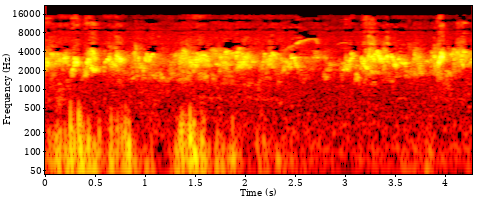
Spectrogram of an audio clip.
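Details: Young wild red-whiskered bulbul singing a fast-round song with doubled phrases, used to excite other birds: a dense run of chattering, warbled notes, with low thumps of handling noise beneath.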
